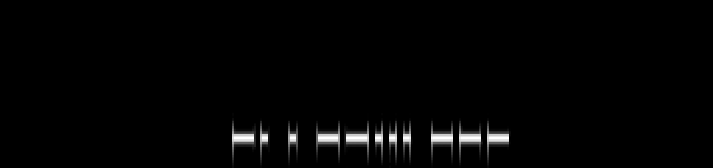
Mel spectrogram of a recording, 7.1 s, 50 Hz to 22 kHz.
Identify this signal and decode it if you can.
Morse code, heard as a keyed tone, about 17 wpm, 700 Hz. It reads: NE7O
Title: USA Call Signs - 4 Characters - Repeated 2x - 17wpm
